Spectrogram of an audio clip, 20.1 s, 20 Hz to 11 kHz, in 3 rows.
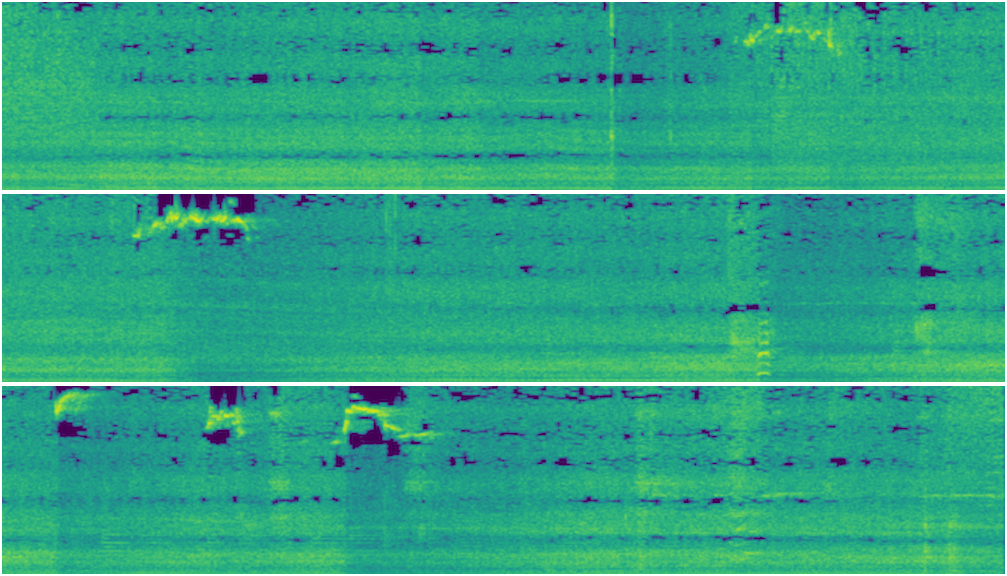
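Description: Mercedes-Benz 1113 truck's six-cylinder diesel engine running at low speed, its note shifting up and down several times as the truck moves along. A single sharp burst stands out about twelve seconds in.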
